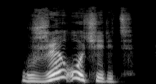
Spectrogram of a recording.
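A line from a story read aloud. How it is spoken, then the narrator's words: Angry question. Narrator (Russian): спросил он зло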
